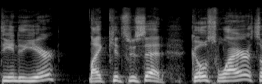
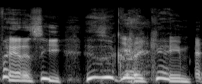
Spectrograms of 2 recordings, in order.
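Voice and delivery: high voice cracking and breaking mid-phrase; 7 semitones higher than usual. Talking about Final Fantasy, voice cracking. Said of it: "my so- voice cracks".

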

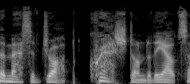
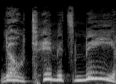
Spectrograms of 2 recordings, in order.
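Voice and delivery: high, drawn-out, carrying shout; 8 semitones higher than usual. Reading Will shouting back to the voice from the muddy hole, shouting. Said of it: "I shouted".

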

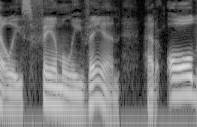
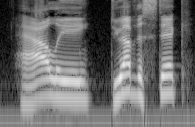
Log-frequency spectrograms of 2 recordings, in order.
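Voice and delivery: loud, high-pitched hollering; 5 semitones higher, 5 dB louder than usual. Eli calls to his sister Hallie about the missing stick, hollered. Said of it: "he hollered to her".

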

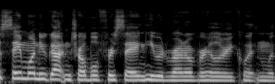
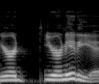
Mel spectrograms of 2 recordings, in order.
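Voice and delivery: ordinary delivery

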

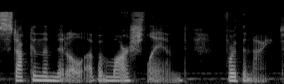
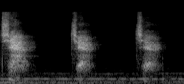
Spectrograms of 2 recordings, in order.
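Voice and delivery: hissing voice. Narrating a story in a silent swamp, an unseen voice calls out: hissing voice. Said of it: "The voice hissed".

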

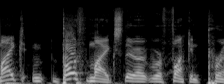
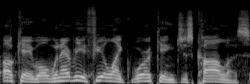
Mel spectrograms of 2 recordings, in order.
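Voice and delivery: normal talking voice

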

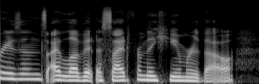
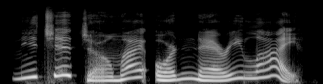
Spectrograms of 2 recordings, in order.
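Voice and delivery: smiling put-on voice, higher and slower; 4 semitones higher than usual. Imitating the TikTok voice lady reading a title aloud; TikTok voice lady impression. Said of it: "You just sound like you're smiling".

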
